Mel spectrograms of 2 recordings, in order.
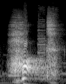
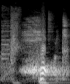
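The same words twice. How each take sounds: First: It is said in an American accent. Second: It is said in a British accent. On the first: "But in American accent, they say hot" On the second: "in British accent, the word hot is pronounced like with an O"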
